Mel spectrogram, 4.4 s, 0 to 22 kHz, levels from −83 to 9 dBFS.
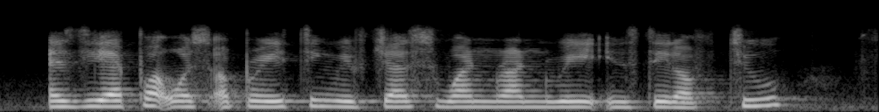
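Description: No technical faults are audible.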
